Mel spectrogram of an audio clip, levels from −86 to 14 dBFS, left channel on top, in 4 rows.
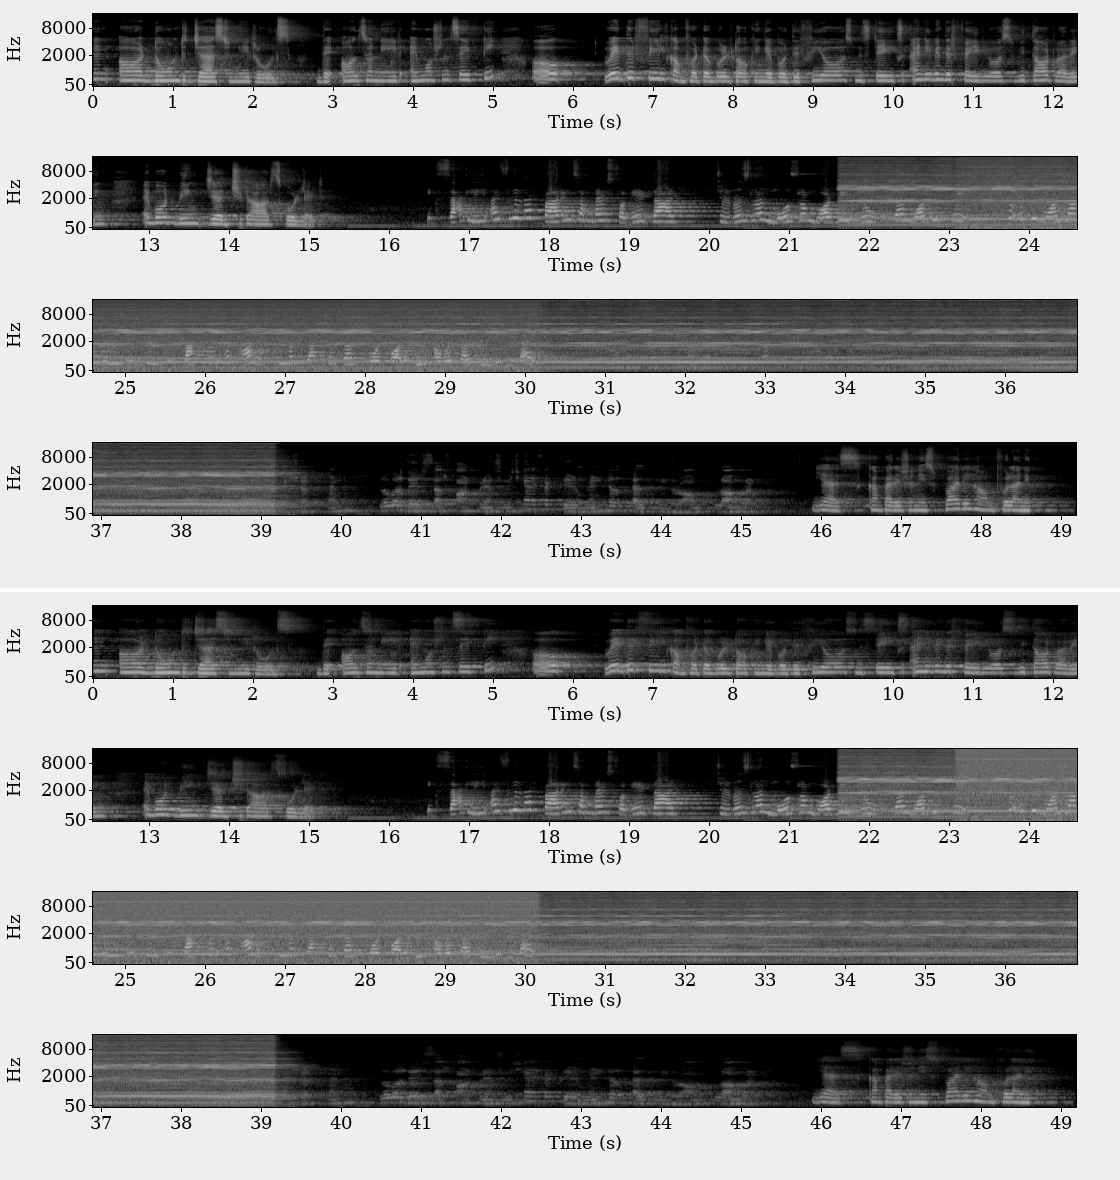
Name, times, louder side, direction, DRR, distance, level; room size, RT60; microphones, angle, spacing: voice 1, 0.0-2.5 2.8-5.8 6.4-15.1 45.9-48.6, left 2 dB, 70° left, 10 dB, 1.0 m, -31 dB
voice 2, 16.5-19.7 20.1-23.3 23.7-30.1, equal, ahead, 10 dB, 0.8 m, -30 dB
sound 1, 21.6-39.2, right 2 dB, 20° right, 1.5 m, -29 dB
sound 2, 23.1-30.2, right 10 dB, 90° right, 2.3 m, -31 dB
voice 3, 30.9-35.7 36.1-40.1 40.5-45.2, left 1 dB, 45° left, 5 dB, 3.5 m, -48 dB
29.5 x 25.5 x 7.6 m, 1.5 s
head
